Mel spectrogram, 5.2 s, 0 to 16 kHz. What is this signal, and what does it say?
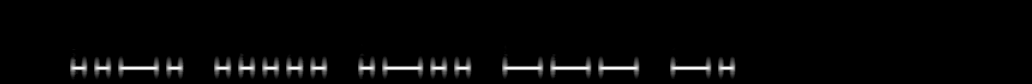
Morse code, heard as a keyed tone, about 20 wpm, 700 Hz. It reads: F5LON
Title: DXCC-100 Call Signs - 5 Characters - Repeated 2x - 20wpm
